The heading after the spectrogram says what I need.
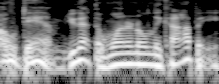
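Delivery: ordinary talk, nothing marked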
